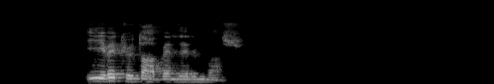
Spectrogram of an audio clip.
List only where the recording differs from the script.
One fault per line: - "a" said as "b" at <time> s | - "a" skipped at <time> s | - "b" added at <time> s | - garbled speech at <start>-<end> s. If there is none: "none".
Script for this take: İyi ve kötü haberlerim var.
none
